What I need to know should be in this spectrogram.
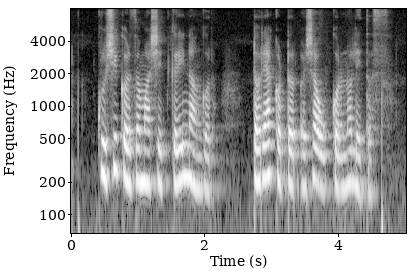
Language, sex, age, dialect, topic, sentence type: Marathi, female, 25-30, Northern Konkan, agriculture, statement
